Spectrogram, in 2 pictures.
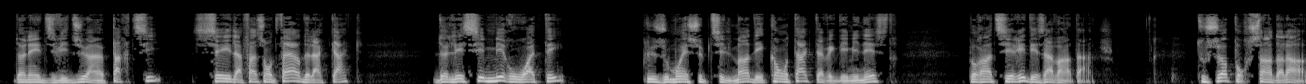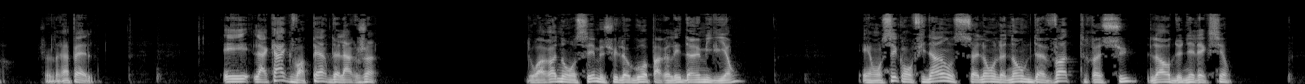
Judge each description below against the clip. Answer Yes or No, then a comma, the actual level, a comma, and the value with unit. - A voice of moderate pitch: No, low, 115 Hz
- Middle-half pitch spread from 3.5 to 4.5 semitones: Yes, average, 4.2 semitones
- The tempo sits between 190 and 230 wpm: No, average, 155 wpm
